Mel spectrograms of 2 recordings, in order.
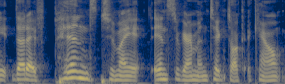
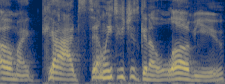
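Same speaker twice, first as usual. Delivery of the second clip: put-on New York lady accent. Recounting a press junket, the speaker imitates the publicist, a New York lady. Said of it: "She's this New York lady. She's like".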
